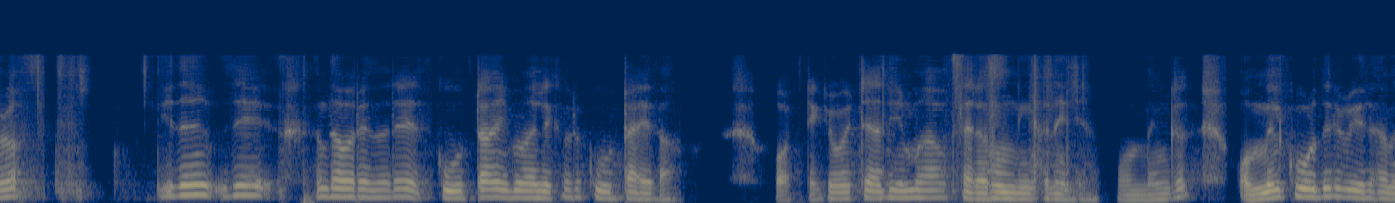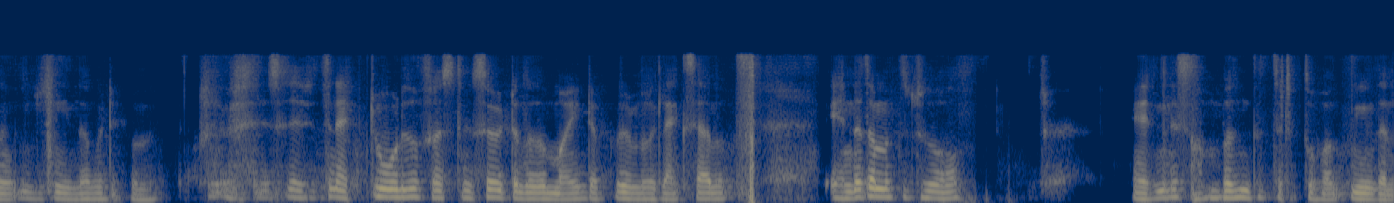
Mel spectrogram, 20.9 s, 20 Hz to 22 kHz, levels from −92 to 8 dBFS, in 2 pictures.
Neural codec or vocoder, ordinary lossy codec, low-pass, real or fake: codec, 16 kHz, 0.7 kbps, FocalCodec; none; 7.2 kHz; fake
